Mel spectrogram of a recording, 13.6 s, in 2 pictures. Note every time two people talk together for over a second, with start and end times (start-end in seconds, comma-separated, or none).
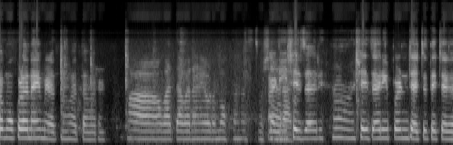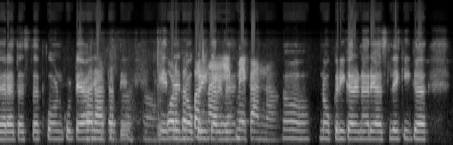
8.1-10.4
